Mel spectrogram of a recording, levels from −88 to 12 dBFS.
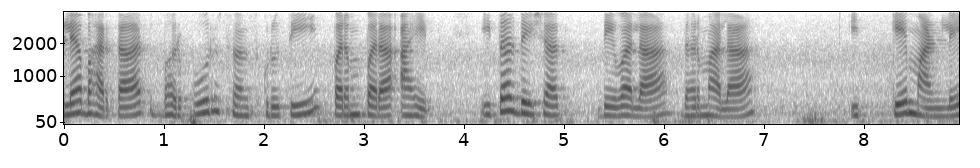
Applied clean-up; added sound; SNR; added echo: none; none; none; none.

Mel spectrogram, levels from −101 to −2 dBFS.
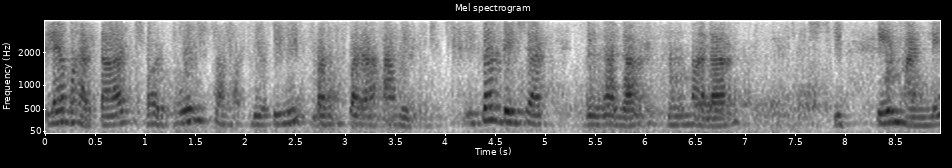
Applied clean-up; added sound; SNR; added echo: neural separator model SepFormer DNS4.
